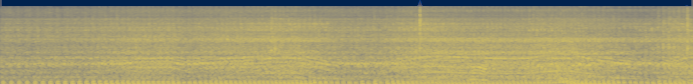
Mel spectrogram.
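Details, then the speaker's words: Honda Beat eSP scooter CVT, pulling away at light throttle: rough rhythmic clatter three to four times a second, gone once moving and normal without throttle; source found at clutch bell and worn-out clutch shoes. "sumber bunyinya di sini dilonceng ganda sama kampas dilonceng ganda sama kampas sumber bunyinya ya"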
